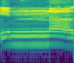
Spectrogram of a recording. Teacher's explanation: tasydid Nun ini dibaca dengung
